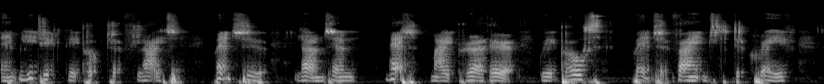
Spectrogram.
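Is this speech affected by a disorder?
Yes: spasmodic dysphonia; expects to speak perfectly in a few minutes, asks hosts for healing meanwhile.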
